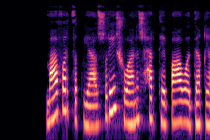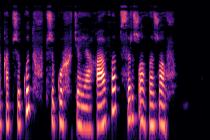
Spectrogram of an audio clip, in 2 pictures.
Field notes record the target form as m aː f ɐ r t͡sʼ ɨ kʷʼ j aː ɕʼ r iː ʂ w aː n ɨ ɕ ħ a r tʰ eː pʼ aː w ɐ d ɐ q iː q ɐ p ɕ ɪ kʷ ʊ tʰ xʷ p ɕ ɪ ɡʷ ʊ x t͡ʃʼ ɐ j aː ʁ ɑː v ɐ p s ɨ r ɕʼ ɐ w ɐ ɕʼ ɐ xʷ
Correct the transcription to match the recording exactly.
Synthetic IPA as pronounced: m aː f ɐ r t͡sʼ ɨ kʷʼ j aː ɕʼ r iː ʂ w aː n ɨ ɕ ħ a r tʰ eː pʼ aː w ɐ d ɐ q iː q ɐ p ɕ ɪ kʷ ʊ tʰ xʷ p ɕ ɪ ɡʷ ʊ x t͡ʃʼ ɐ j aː ʁ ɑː v ɐ p s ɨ r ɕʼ ɐ v ɐ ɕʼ ɐ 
